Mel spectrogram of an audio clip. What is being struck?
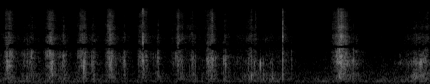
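Rubber gloves.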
